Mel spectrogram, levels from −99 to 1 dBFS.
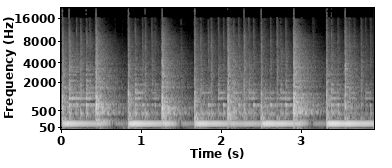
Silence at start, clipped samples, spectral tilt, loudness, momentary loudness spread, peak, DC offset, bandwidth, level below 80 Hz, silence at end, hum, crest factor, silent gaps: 0 s; under 0.1%; -6 dB/octave; -21 LUFS; 5 LU; -4 dBFS; under 0.1%; 14 kHz; -52 dBFS; 0 s; none; 16 dB; none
